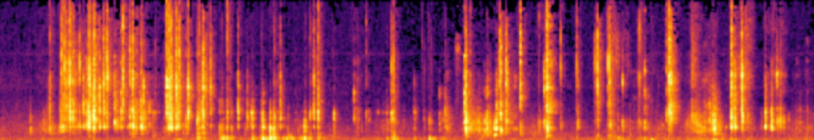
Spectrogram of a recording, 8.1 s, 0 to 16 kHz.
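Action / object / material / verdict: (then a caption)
tap / small die-cast metal toy car / painted metal / none. Long acrylic nails tap rapidly on the roof and hood of a small yellow die-cast Beetle model car, a hollow painted metal body resting on a fluffy mat. The taps are bright, sharp clicks with a light metallic tone around 1.5 kHz that dies away almost at once, with a few softer, duller knocks mixed in. They come in quick, uneven bursts throughout.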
